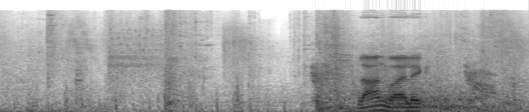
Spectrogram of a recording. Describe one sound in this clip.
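A charged energy blast bursts with a humming roar.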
